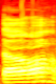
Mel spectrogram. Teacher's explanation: را کو موٹا کرنا ہے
